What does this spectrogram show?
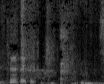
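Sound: dog whimpering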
